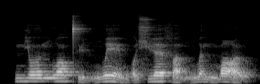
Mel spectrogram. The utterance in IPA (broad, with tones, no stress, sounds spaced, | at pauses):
m j o˥ ʊ̯ n̪ w ɔ˥ t̪ʰ y̰˨˩ n n̪ w e˥˩ ɪ̯ m w ɔ˩ ɕ ɥ ɛ˥ f a̰˨˩ n n̪ w ə˥˧ n m ɑ˥˩ ʊ̯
